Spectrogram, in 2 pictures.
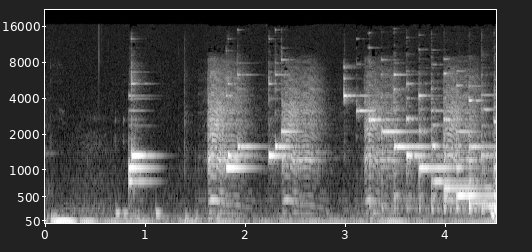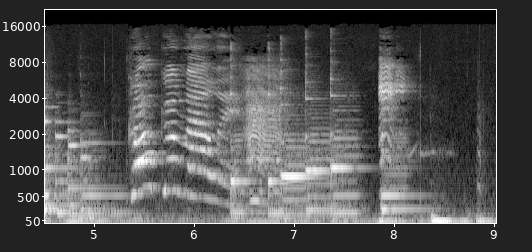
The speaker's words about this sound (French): T'as comme un genre de, show qui sonne comme euh, t'as comme un son qui sonne comme de la fairy dust qui tombe.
